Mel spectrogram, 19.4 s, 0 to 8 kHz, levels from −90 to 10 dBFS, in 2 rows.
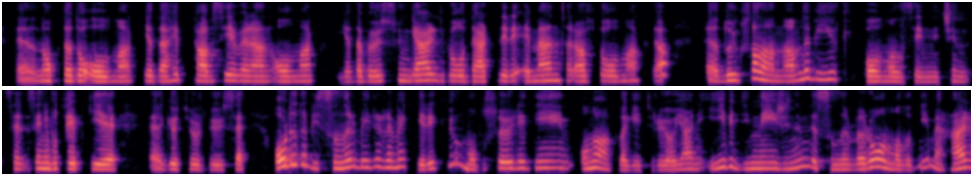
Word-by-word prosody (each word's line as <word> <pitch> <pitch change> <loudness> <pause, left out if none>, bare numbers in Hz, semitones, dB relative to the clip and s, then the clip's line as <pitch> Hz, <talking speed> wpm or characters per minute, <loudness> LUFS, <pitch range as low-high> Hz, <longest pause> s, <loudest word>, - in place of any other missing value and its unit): eee, 100 - -4
noktada 195 0 +2
olmak 180 0 +2
ya 190 0 -1
da 185 -1 +2
hep 215 +2 -6
tavsiye 190 +1 +3
veren 185 -1 +1
olmak 185 +1 -1 0.2
ya 175 0 -10
da 185 0 -1
böyle 185 0 0
sünger 205 +2 +3
gibi 200 -2 -5
o 190 -1 -1
dertleri 185 +1 +1
emen 195 +3 +2
tarafta 190 -1 -1
olmak 190 +2 -4
da, 410 +2 +2 0.4
eee, 185 - -2
duygusal 215 +6 +3
anlamda 200 +6 +1
bir 250 - -4
yük 250 +1 -4 0.2
olmalı 175 -2 +2
senin 170 0 -8
için 175 +1 -11
se 195 -2 -6
seni 210 -2 +2
bu 200 - -2
tepkiye, 190 -3 +3 0.3
eee, - - -3
götürdüyse. 175 -2 -3 0.3
Orada 320 +10 +9
da 335 -8 -2
bir 210 - -4
sınır 220 +5 +1
belirlemek 255 +1 -2
gerekiyor 210 - -3
mu? 175 - -2
Bu 185 - -21
söylediğin 230 +4 -1
onu 220 +4 +3
akla 180 -3 -3
getiriyor. 160 +1 -6
Yani, 190 +2 -3
iyi 250 +5 -2
bir 255 -7 -3
dinleyicinin 210 +5 -2
de 235 - 0
sınırları 180 +5 0
olmalı 175 - +2
değil 255 +2 -8
mi? 200 -10 -6
Her 230 +6 +4
195 Hz, 175 wpm, -24 LUFS, 185-220 Hz, 0.4 s, Orada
